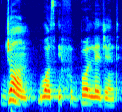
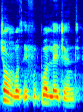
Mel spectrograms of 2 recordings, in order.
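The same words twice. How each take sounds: First: The word John carries the main stress. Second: The word legend carries the main stress. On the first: It corrects which person was the football legend. "with emphasis on the word John" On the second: It confirms that he was a football legend. "with emphasis on the word legend"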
